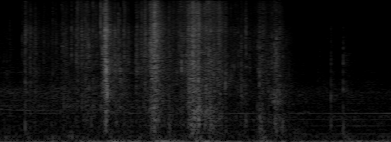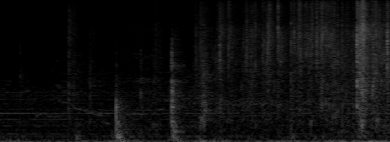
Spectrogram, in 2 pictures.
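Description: Cards rustle and slide as they are shuffled by hand.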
